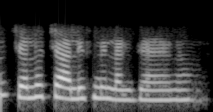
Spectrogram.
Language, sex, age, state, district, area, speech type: Hindi, female, 45-60, Uttar Pradesh, Hardoi, rural, conversation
